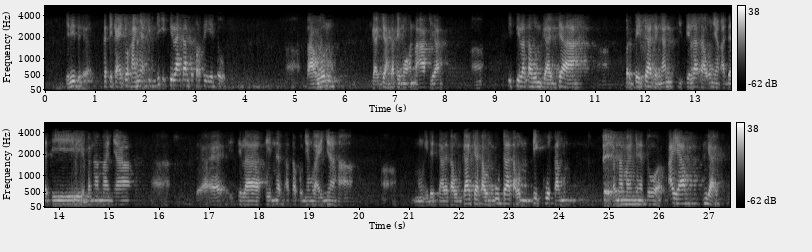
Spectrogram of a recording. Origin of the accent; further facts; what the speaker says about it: Bangka, Bangka Belitung Islands, Indonesia; kalau kita di Melayu, khususnya di daerah saya Bangka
